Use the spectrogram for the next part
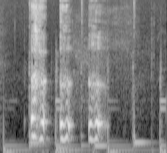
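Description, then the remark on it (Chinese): Three rough, throaty coughs in quick succession, each a short loud burst, over a steady low hum that continues underneath and lingers after them. A rich man in a big house keeps coughing from the black smoke pouring out of his many chimneys. “有钱人一直咳嗽，”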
